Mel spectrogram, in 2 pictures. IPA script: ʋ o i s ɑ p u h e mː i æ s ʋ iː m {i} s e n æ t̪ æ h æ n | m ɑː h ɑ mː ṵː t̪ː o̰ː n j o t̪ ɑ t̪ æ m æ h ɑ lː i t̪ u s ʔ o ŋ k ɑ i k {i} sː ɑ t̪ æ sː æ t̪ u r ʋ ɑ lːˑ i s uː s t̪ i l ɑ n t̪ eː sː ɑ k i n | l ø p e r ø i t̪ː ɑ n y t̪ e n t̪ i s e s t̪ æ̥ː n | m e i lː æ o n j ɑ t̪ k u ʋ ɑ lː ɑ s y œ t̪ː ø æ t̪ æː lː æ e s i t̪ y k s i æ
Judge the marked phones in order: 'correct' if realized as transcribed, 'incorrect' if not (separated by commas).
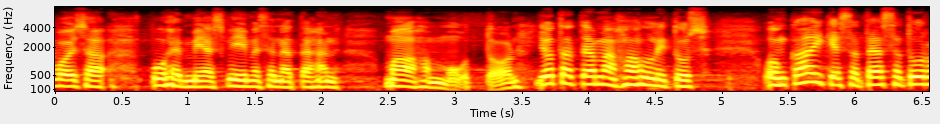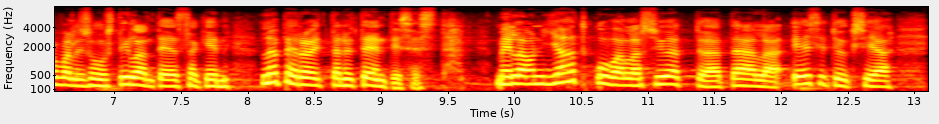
incorrect, incorrect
